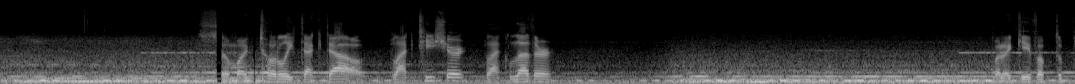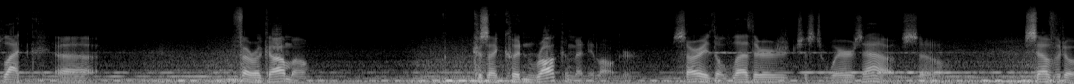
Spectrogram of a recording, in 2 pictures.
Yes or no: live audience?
no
